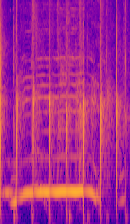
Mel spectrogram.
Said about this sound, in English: Thank you. You clapped yourself.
